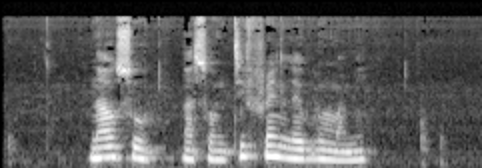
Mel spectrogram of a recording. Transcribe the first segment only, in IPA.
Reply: n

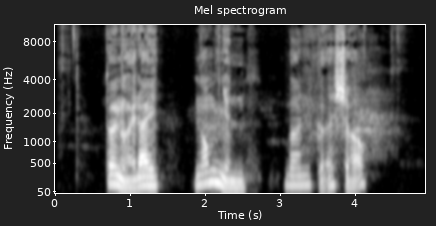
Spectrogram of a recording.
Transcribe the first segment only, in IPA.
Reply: t̪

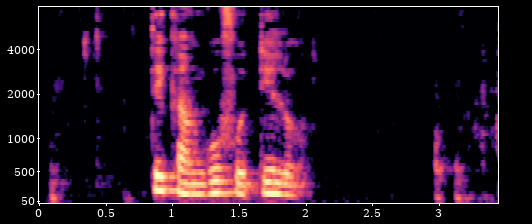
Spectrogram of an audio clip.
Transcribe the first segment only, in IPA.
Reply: t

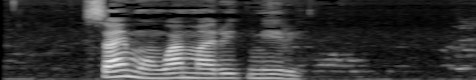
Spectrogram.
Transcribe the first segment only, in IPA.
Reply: s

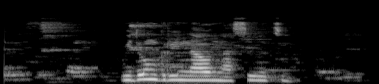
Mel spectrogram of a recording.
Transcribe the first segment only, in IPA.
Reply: w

